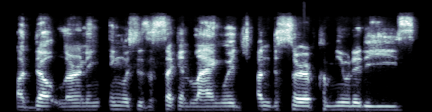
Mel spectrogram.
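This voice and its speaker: At a moderate pace, a man with a New York accent speaks at a medium pitch with monotone, flat intonation, a bright, sharp tone and a dry, close sound with no echo. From New York City, the Bronx. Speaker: podcast host. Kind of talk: interview.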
